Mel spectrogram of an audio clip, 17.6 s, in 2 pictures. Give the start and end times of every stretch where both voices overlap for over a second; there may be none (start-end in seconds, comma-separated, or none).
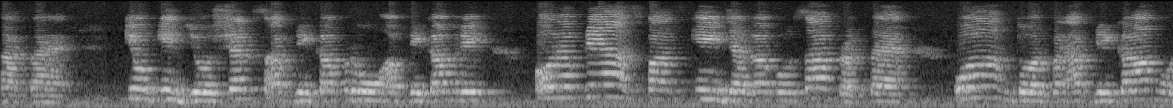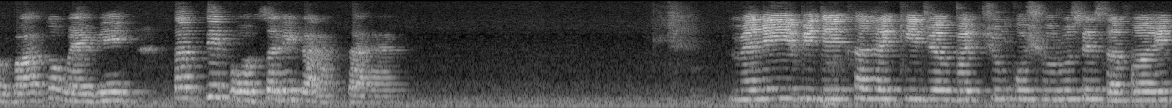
none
